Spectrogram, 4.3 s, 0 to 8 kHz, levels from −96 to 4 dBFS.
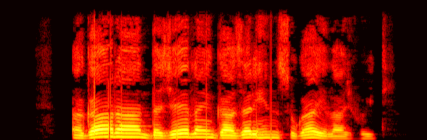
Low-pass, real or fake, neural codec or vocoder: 7.2 kHz; real; none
